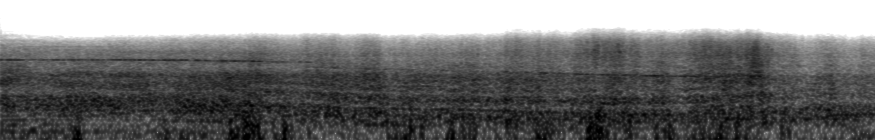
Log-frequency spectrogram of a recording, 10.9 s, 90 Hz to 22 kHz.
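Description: Jet noise from an Airbus A350 XWB's Rolls-Royce Trent XWB turbofans as the airliner passes overhead in a banking turn: a loud, steady rush with a thin high whine that slowly falls in pitch.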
